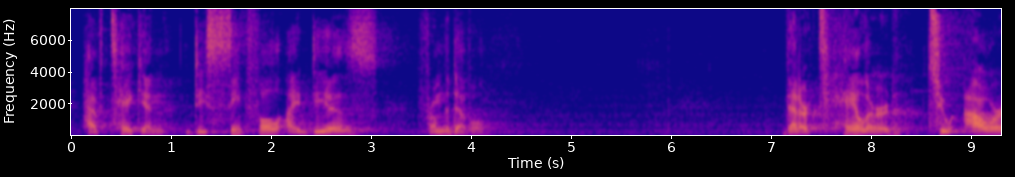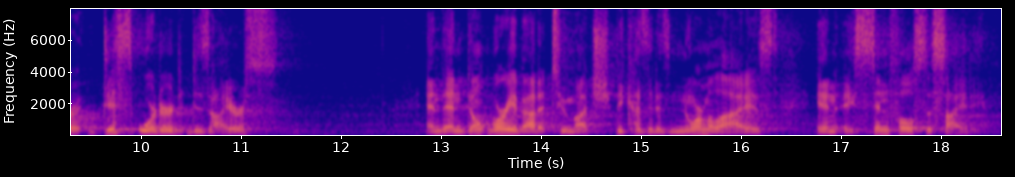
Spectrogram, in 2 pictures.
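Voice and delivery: slow, deliberate, each word carefully laid out. A speaker quotes a sentence from a book to listeners, said slowly. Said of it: "I'm going to say this slowly".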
